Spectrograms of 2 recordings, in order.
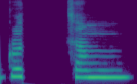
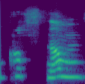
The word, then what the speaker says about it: कृत्स्नम्: जी पुनः पुनः भूतग्राममिमं कृत्स्नम्, सम नहीं था, आपने न खा लिया यहाँ पे, कृत्स्नम बोला आपने। कृत्स्नम, स्नम।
